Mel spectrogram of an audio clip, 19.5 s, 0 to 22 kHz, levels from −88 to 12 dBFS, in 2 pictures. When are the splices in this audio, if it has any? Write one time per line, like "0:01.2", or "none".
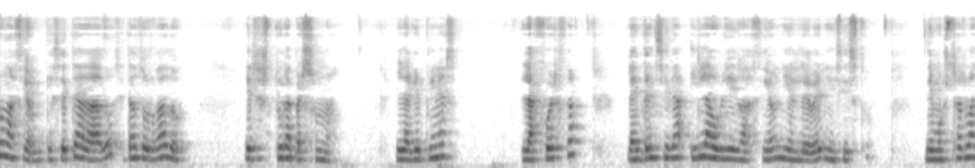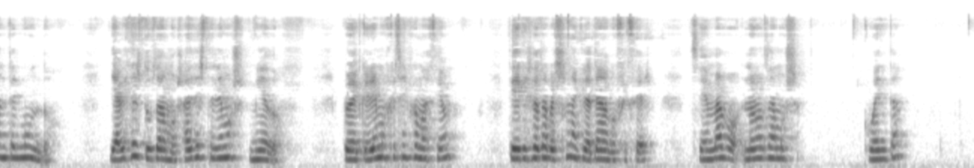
none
